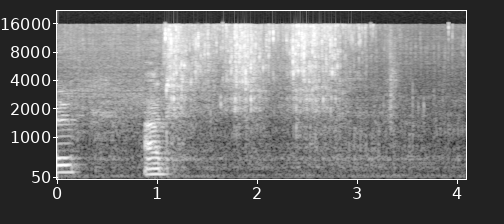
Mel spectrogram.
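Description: Water pours into a sizzling pan.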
